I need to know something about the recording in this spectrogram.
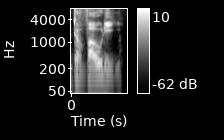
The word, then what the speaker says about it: devotee: the way it's spell I'm not saying devotee that's right like with the double e's on the end it's like divorcee is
